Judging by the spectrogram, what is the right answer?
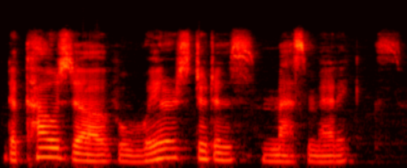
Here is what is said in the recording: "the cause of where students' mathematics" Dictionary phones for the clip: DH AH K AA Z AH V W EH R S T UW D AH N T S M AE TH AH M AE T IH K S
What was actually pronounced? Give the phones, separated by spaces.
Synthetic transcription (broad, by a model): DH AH K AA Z AH V W EH R S T UW D AH N T S M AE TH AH M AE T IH K S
